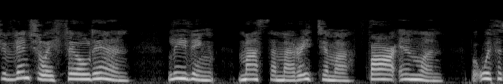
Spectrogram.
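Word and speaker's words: Marittima: The accent I find is on Maritima. I've said Maritima. Will I ever, ever learn Italian?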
